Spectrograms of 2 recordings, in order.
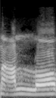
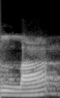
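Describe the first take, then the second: First: The L is thick, said with rounded lips. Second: The L is thin, said with an open mouth. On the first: "বলে মুখ গোল হয়েছিল" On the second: "বলে মুখ বড় হয়েছিল"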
